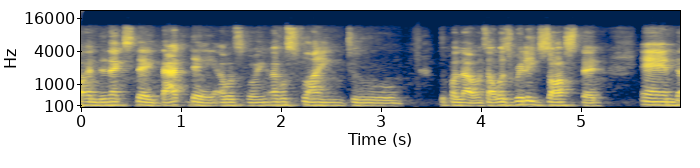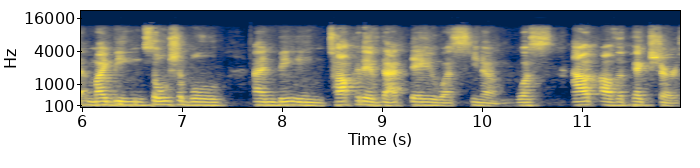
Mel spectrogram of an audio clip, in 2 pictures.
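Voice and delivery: usual speaking voice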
